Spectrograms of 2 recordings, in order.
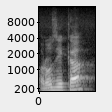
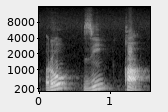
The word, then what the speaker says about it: رزق: نطق حرف حرف القاف في بعض الناس يقولوها خا رزق وبعض الناس بيقولوها ك رزك ولكن نطق الصحيح قا ق رزق ق رزق رزق الكلمه التاليه كلمه حشر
